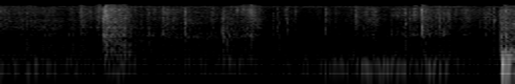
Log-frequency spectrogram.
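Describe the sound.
Packing tape is torn off a package, with faint crinkling and tearing scratches that end in a louder, sharper rip.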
